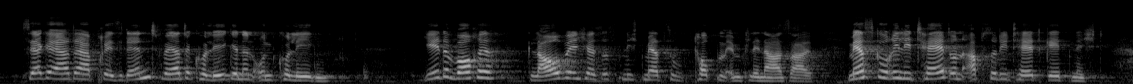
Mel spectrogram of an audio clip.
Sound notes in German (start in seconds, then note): none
